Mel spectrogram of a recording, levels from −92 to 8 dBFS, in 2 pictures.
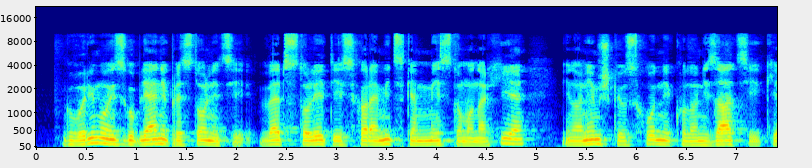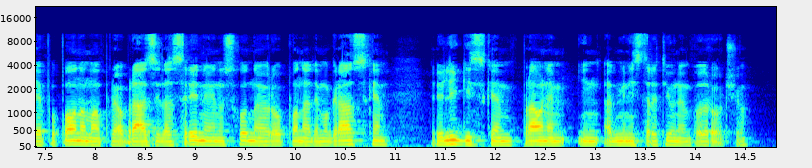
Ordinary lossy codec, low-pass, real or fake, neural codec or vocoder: AAC, 32 kbps; 9.9 kHz; fake; autoencoder, 48 kHz, 128 numbers a frame, DAC-VAE, trained on Japanese speech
